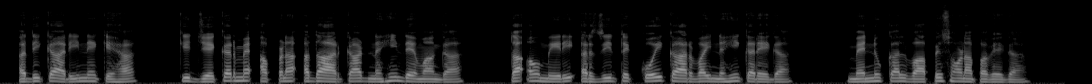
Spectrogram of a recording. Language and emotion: Punjabi, sad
